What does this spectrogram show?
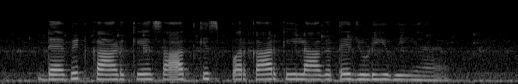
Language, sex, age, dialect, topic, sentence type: Hindi, male, 36-40, Hindustani Malvi Khadi Boli, banking, question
